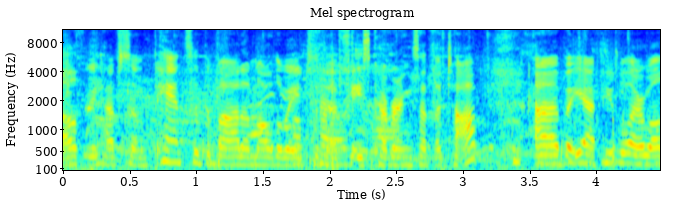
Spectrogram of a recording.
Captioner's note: cheers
